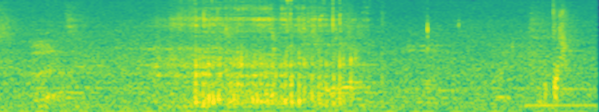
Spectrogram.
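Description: A man slurps soup from a spoon.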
